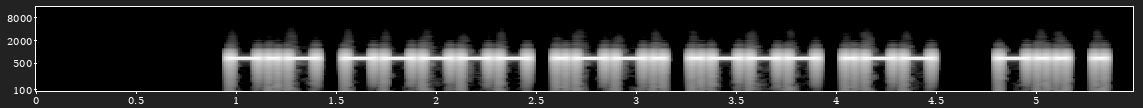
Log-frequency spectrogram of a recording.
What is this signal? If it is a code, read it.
Morse code, heard as a keyed tone, about 25 wpm, 700 Hz. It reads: K0PJW DE
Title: USA Callsign DE Callsign - 5 Characters - 25wpm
